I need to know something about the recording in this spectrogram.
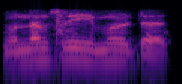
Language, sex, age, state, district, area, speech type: Assamese, male, 18-30, Assam, Barpeta, rural, conversation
